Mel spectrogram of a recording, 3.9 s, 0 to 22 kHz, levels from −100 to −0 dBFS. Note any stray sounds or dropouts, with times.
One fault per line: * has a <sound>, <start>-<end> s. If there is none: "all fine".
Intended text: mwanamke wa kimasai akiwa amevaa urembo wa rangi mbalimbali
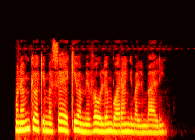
all fine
